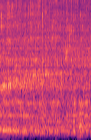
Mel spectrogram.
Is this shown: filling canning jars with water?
yes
